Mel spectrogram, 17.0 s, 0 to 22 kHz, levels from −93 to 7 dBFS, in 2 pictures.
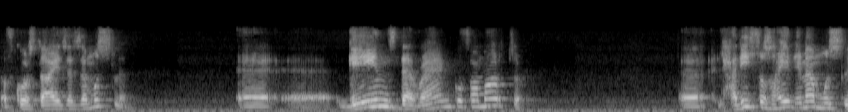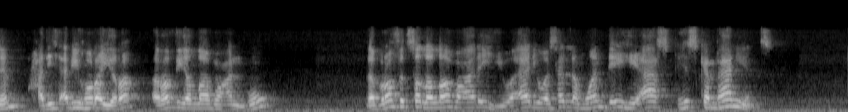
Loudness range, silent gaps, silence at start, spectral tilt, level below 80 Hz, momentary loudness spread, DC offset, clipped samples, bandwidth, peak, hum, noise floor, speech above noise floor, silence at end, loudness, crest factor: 4 LU; none; 0 s; -4.5 dB/octave; -50 dBFS; 12 LU; under 0.1%; under 0.1%; 8.2 kHz; -6 dBFS; none; -50 dBFS; 26 dB; 0.1 s; -25 LUFS; 20 dB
